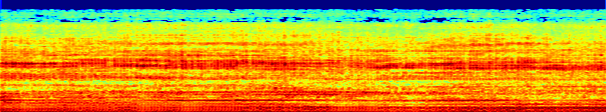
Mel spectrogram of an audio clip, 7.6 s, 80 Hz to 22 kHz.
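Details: Crown CDP 80 3-inch diesel water pump, single-cylinder, fuelled and oiled, primed with water, started after decompression: loud, fast, fairly even clatter about three beats a second, no misses; healthy.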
